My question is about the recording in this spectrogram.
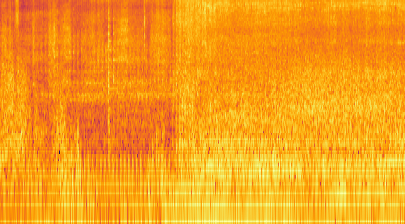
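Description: Small engine of a tracked motorized ski-tow (a 'motor-dog') running, then opening up about three and a half seconds in as the machine drives off across the snow, and running steadily and louder after that.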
